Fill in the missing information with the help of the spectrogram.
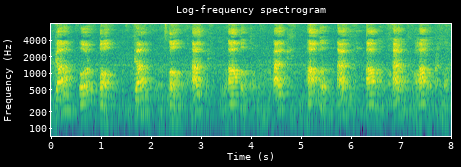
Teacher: زبان کا جو اینڈنگ کنارہ جہاں زبان ختم ہو رہی ہے وہ اوپر لگے گا تالو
